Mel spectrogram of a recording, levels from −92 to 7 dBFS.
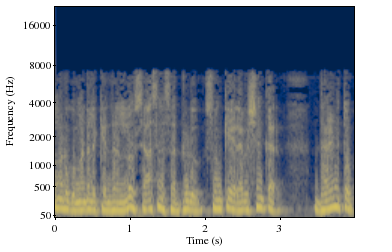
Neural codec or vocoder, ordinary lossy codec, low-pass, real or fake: none; none; 7.2 kHz; real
